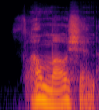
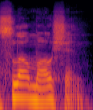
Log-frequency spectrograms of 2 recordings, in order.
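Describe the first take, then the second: First: Said in the usual way. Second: Drawn out, dreamy "slow motion". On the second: Shown as a demonstration. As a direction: stretch "slow motion" like it's slowed down.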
